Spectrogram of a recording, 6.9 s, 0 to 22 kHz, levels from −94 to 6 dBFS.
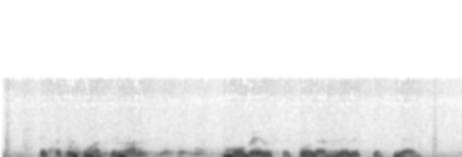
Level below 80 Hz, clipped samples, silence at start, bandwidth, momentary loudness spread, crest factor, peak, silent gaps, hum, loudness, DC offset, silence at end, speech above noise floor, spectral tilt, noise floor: -50 dBFS; under 0.1%; 0.6 s; 2.8 kHz; 21 LU; 16 dB; -8 dBFS; none; none; -23 LUFS; under 0.1%; 0.6 s; 37 dB; -10 dB/octave; -60 dBFS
